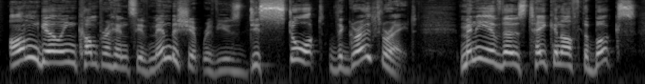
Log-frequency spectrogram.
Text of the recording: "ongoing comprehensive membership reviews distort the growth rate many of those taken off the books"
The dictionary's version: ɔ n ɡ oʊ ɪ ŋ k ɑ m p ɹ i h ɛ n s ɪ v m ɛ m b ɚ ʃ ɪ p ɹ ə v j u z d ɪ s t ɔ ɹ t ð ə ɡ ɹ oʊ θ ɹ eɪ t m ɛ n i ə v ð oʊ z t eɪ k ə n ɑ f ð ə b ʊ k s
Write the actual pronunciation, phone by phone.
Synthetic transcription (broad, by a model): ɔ n ɡ oʊ ɪ ŋ k ɑ m p ɹ i h ɛ n s ɪ v m ɛ m b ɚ ʃ ɪ p ɹ ə v j u z d ɪ s t ɔ ɹ t ð ə ɡ ɹ oʊ θ ɹ eɪ t m ɛ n i ə v ð oʊ z t eɪ k ə n ɑ f ð ə b ʊ k s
